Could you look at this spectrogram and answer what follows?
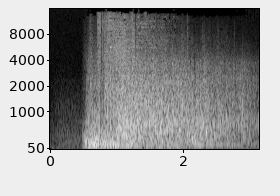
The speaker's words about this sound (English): At 4:37 p.m. on the 12th of December 1969, a bomb exploded at the headquarters of the National Agrarian Bank in Milan's Piazza Fontana.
